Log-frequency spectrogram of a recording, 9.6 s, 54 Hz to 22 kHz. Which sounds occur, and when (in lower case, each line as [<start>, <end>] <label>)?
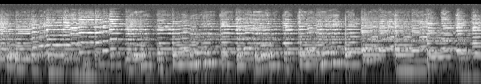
[0.00, 9.62] music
